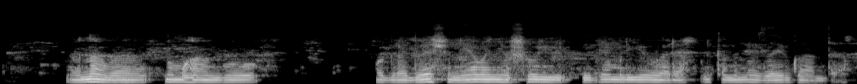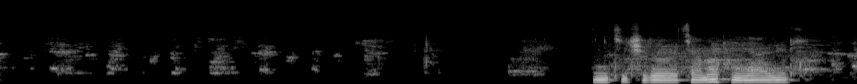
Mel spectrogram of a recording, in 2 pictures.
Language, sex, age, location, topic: Kinyarwanda, male, 18-24, Nyagatare, education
